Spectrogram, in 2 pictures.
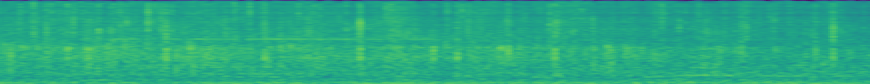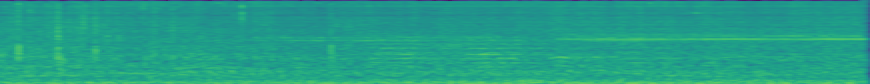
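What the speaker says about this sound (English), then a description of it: "Let's give this wonderful couple a big round of applause." A Rotary district conference audience applauds in a big hall, making a thick, continuous roar of clapping that holds at full strength the whole time, with voices mixed into the crowd noise.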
